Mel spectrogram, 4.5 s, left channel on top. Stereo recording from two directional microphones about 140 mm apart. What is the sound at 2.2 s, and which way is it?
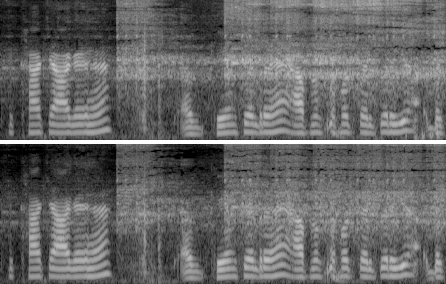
Speech, 15° left (ahead or behind).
